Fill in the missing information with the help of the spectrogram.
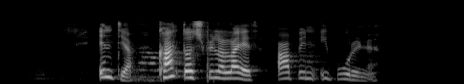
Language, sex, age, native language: Icelandic, male, 18-19, Polish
